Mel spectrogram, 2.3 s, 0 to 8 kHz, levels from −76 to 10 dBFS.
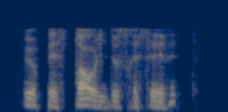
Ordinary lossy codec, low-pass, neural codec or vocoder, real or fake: AAC, 16 kbps; 7.2 kHz; none; real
